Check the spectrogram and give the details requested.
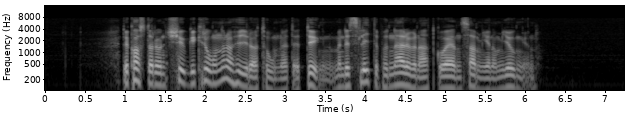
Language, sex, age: Swedish, male, 25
